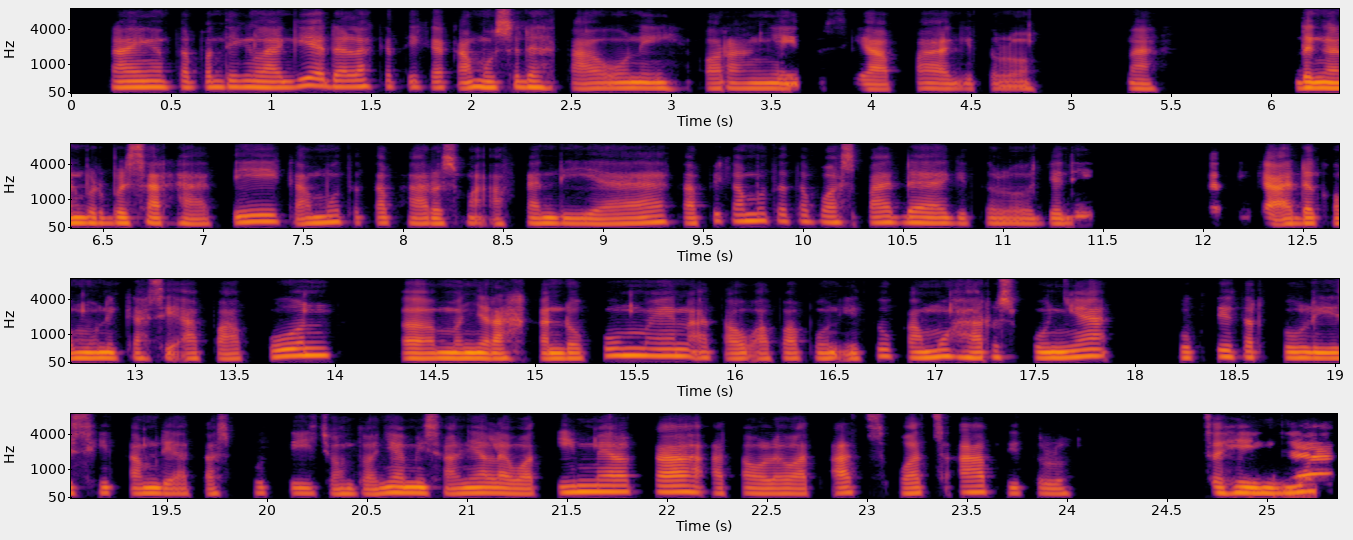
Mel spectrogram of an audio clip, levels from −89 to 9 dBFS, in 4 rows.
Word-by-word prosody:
nah 165 0 +2
yang 170 0 +3
terpenting 165 +1 -2
lagi 165 +6 +2
adalah 180 0 0
ketika 165 -2 -7
kamu 160 +2 +2
sudah 165 0 +2
tau 140 +2 -1
nih 145 -2 +1 0.2
orangnya 140 0 -1
itu - - -6
siapa 125 +3 -2
gitu 130 - -12
loh. 65 0 -5 0.5
Nah, 130 -1 -2 0.7
dengan 150 -1 +6
berbesar 145 -1 +2
hati 155 +8 0
kamu 155 +1 -1
harus 165 - -18
tetap 150 0 -6 0.4
maafkan 140 +2 -4
dia, 135 +2 0
tapi 145 +6 -5
kamu 200 +1 -1
tetep 185 -2 -8
waspada 160 -2 0
gitu 140 0 -8
loh. 140 - -3
Jadi 140 - -4 0.6
ketika 295 - +1
ada 145 - +3
komunikasi 145 0 +1
apa 135 -2 -4 0.2
pun, 210 +4 +3 0.3
eee, 140 0 +3
menyerahkan 140 -1 +4
dokumen 200 +8 +2
atau 150 -5 -2
apapun 140 +1 -4
itu 170 +8 -5
kamu 175 +1 +1
harus 165 +2 +1
punya 160 +5 +4 0.4
bukti 155 +4 -2
tertulis 150 -3 +1
hitam 145 -2 -1
di 140 - +2
atas 135 0 -6
putih. 140 -2 -7
Contohnya 130 +3 0
misalnya 145 0 +3
lewat 135 -3 0
email 175 +2 +3
kah, 175 0 +5
atau 140 0 -4
lewat 135 0 0
as 150 +2 -1
WhatsApp 165 +3 0
gitu 140 -2 -6
loh. - - -14 0.6
Sehingga 150 +2 +4
150 Hz, 150 wpm, -25 LUFS, 140-170 Hz, 0.7 s, dengan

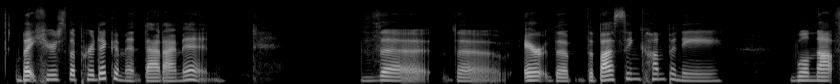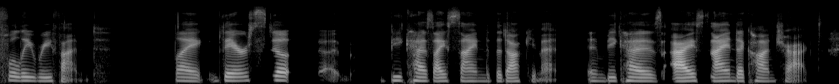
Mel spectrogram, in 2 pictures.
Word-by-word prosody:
But 205 +1 +6
here's 220 -1 -3
the 225 - 0
predicament 225 - -1
that 160 0 +3
I'm 165 +3 +2
in. 205 -3 -2 1.4
The 175 +2 -1
the - - -6 0.2
air 190 +1 +6
the 160 -2 -1 0.2
the 175 - -4
busing 220 +7 +4
company 175 -11 -6 0.7
will 185 +2 -2
not 180 0 +5
fully 175 -2 -4
refund. 165 0 -6 0.8
Like, 160 -3 0 0.2
they're 175 0 +2
still, 190 0 0 0.3
uh - - -12 0.5
b 185 +2 -6
because 170 -2 -2
I 150 +1 +3
signed 155 -1 -2
the 155 - -6
document 150 0 -3 0.3
and 160 -1 -10
because 160 -2 0
I 155 +2 +8 0.2
signed 165 +1 +5
a 160 - +2
contract, 155 -1 -4
170 Hz, 120 wpm, -26 LUFS, 160-195 Hz, 1.4 s, I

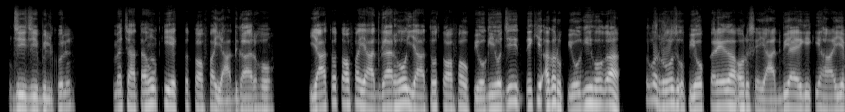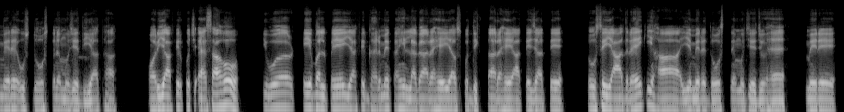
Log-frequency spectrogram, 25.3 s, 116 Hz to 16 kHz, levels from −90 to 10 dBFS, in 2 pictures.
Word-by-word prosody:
जी, 125 +2 +4
जी। 115 0 +2
बिल्कुल, 115 +6 -3 0.6
मैं 140 +1 -3
चाहता 135 -1 -3
हूँ 155 +3 +4
कि 155 -3 +4
एक 140 - +1
तो 150 - -6
तोहफ़ा 130 -2 -4
यादगार 105 +2 -2
हो 115 0 -2 0.6
या 130 +3 +4
तो 175 +5 -4
तोहफ़ा 165 -1 -1
यादगार 135 -1 +1
हो 160 +3 +6
या 135 -6 +1
तो 140 +5 -1
तोहफ़ा 130 -1 -3
उपयोगी 120 -1 0
हो। 135 +1 +5
जी, 175 +7 0 0.2
देखिए 155 +5 +2
अगर 165 +3 +5
उपयोगी 135 +4 +1
होगा, 160 -3 +5 0.4
तो 190 - -11
वो 200 0 -1
रोज़ 155 0 +2
उपयोग 130 -2 +2
करेगा 145 +1 +4
और 130 -1 +3
उसे 120 -3 -4
याद 100 -1 -4
भी 130 +5 +1
आएगी 125 -1 +2
कि 135 - -8
हाँ, 115 -2 -4
ये 125 +2 +2
मेरे 120 0 -1
उस 110 -1 -5
दोस्त 105 0 -6
ने 110 - -3
मुझे 105 -1 -2
दिया 95 +2 -3
था। 105 0 -9 0.5
और 110 0 0
या 120 0 +4
फ़िर 135 +3 -4
कुछ 135 - -6
ऐसा 110 +4 +1
हो 140 -5 +4 0.3
कि - - -11
वो 130 +2 0 0.4
टेबल 130 -2 +1
पे 125 0 +3
या 125 -1 0
फ़िर 130 0 -7
घर 110 0 -6
में 120 +1 0
कहीं 115 +1 -2
लगा 110 0 0
रहे 110 0 +2
या 110 0 +1
उसको 110 +2 -6
दिखता 110 +2 -4
रहे 105 0 +1
आते-जाते। 105 +1 -2 0.4
तो 120 - -3
उसे 120 +3 +2
याद 110 -2 +2
रहे 115 +3 +3
कि 155 +2 -3
हाँ, 110 -4 0
ये 105 +2 -1
मेरे 105 0 +1
दोस्त 100 +1 -4
ने 105 - -6
मुझे 100 0 -2
जो 100 +1 -3
है 100 0 0 0.4
मेरे 105 -1 +2
120 Hz, 195 wpm, -22 LUFS, 110-135 Hz, 0.6 s, हो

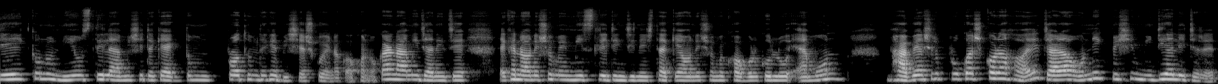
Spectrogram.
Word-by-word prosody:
যেকোনো 240 +2 +2
নিউজ 210 +2 0
দিলে, 220 -2 +3
আমি 195 +1 -1
সেটাকে 200 -2 -4
একদম 185 +3 -8 0.3
১ম 215 +1 0
থেকে 215 +1 -1
বিশ্বাস 165 -1 -4
করি 160 -3 -4
না - - -7
কখনো। - - -9
কারণ 235 0 +6
আমি 220 0 -2
জানি, 185 -1 +2
যে 195 - +2 0.4
এখানে 225 +3 +3
অনেক 205 -1 -1
সময় 215 -3 -1
মিসলিডিং 205 -1 -1
জিনিস 185 -1 0
থাকে। 190 -1 0
অনেক 185 0 -2
সময় 190 -1 -3
খবরগুলো 185 +1 +1 0.2
এমন 210 +6 -1 0.6
ভাবে 195 0 +6
আসলে 245 +3 -2
প্রকাশ 255 +1 +1
করা 265 -1 +5
হয়। 200 +5 +1
যারা 210 0 +7 0.2
অনেক 255 +7 -1
বেশি 240 +2 -3
মিডিয়া 235 +3 +3
লিটারেট 165 -10 -4
205 Hz, 175 wpm, -22 LUFS, 185-230 Hz, 0.6 s, যারা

